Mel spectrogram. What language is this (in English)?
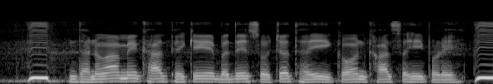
Bhojpuri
